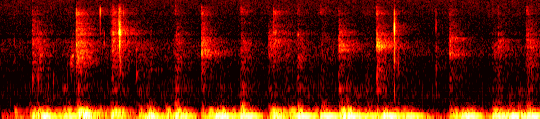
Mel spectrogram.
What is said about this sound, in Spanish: No quiero hacer mucho ruido cada vez que tecleo porque me aparecen ahí toda el ruido del teclado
